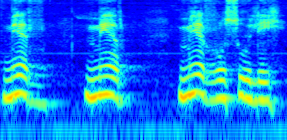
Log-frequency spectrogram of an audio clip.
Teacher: नून साकिन के बाद र आ गया है। ये फिर वही इदगाम विदाउट गु्ना का रूल है। लिहाजा हम यहां पर नून को बगैर आवाज़ के इसको नहीं बीच में हम बोलेंगे।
